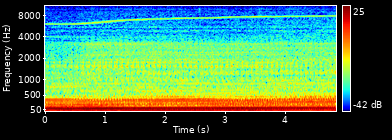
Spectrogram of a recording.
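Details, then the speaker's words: Audi A4 converted from 2.0 TFSI to a 1.9 ALH m-TDI diesel, turbo not connected, oil pressure light on (owner suspects a wiring error): even, steady low diesel rumble with no knocks, ticks or misses; idling normally. "That's giving me oil pressure light. Everything still sounds fine, so maybe I wired something incorrectly."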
